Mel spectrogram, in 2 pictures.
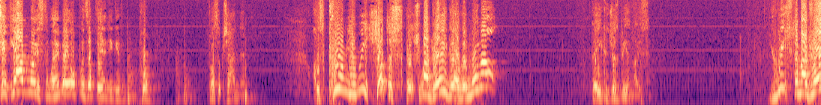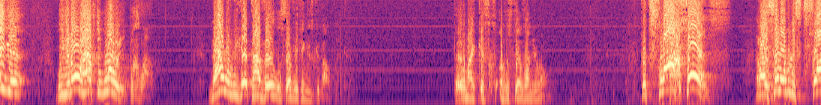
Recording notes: Shiur recorded in Yeshivas Ohr Reuven, Monsey NY.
